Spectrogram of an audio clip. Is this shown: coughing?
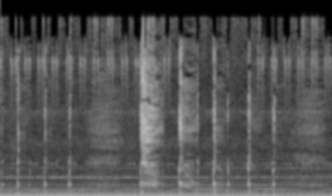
yes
